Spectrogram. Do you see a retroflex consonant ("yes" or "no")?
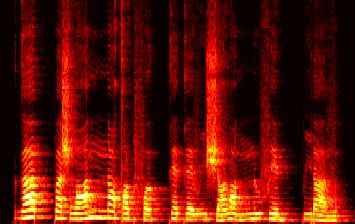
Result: yes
